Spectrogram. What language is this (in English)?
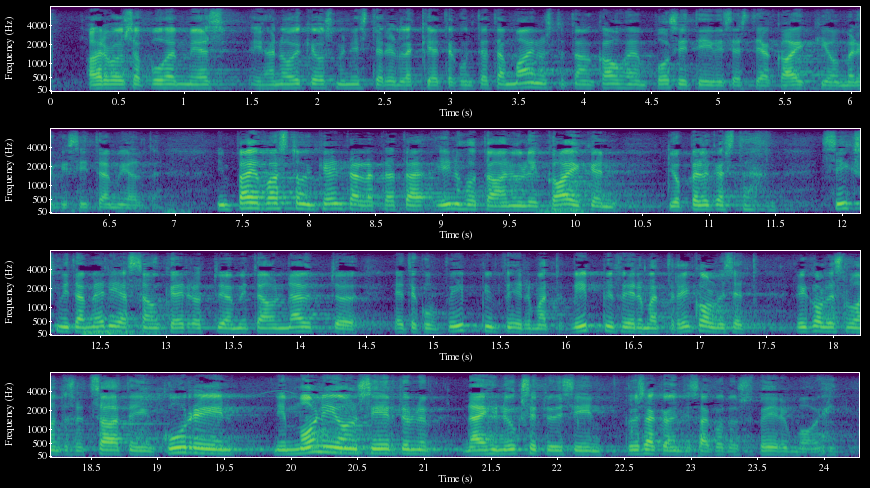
Finnish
